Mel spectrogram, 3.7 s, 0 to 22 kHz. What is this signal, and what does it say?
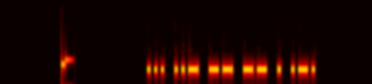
Morse code, heard as a keyed tone, about 36 wpm, 700 Hz. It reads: SUMMER
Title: Sentences from Top 1000 Words - Review Part 6 - New Word Drill - 35wpm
